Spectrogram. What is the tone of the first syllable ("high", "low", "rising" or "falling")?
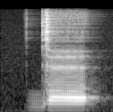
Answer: high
